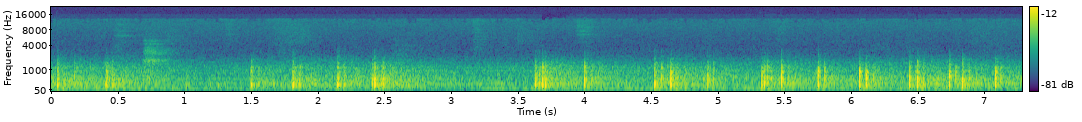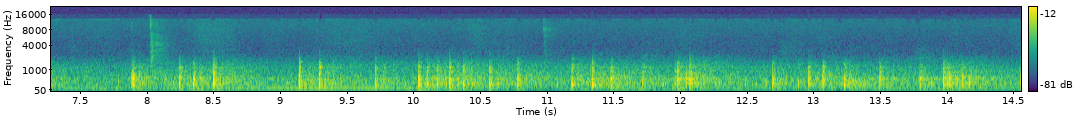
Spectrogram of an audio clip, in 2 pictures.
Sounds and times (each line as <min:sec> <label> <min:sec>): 0:00.0 Fireworks in the distance 0:14.5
